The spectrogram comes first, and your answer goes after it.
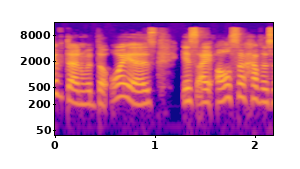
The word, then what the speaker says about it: olla: Thank you for clarifying Oya, because I always pronounced it Ula instead, like OLLA.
